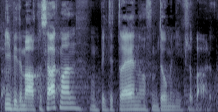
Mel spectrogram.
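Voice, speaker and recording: Swiss running coach explaining earnestly. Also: male voice, lowish voice, lively intonation, fast talker, over music. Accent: Swiss German. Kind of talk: documentary interview.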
